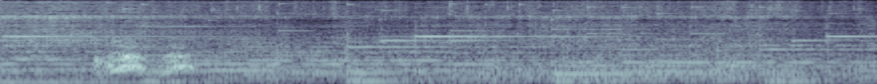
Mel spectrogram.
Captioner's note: calm music; dogs barking; calm music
